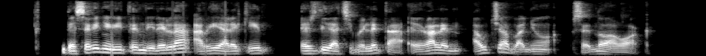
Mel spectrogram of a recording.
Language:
Basque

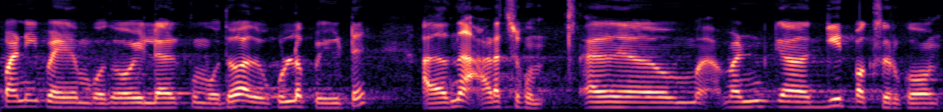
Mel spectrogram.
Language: Tamil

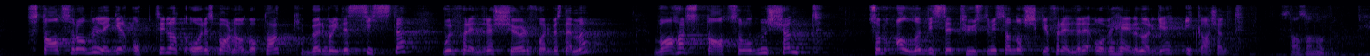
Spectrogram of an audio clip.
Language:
Norwegian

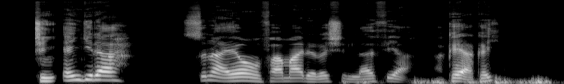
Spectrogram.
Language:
Hausa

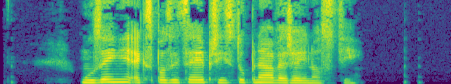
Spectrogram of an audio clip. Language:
Czech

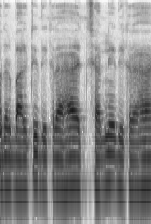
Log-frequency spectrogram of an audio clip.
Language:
Hindi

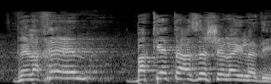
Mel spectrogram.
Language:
Hebrew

